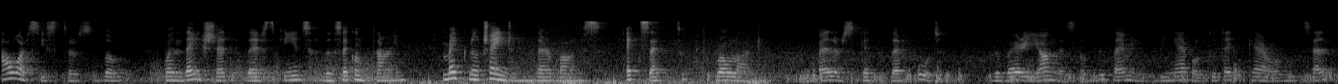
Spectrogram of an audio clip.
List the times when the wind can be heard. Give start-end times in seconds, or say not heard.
0.0-13.3.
